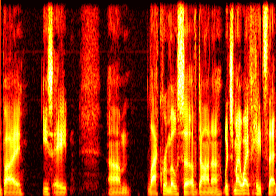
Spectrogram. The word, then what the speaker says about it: Dana: Tears of Donna. Tears of Donna. I was like, well, it's spelled D A N A, so I always thought it was Dana until I played it.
